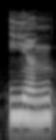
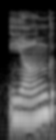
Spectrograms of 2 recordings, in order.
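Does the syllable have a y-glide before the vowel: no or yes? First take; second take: yes; yes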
